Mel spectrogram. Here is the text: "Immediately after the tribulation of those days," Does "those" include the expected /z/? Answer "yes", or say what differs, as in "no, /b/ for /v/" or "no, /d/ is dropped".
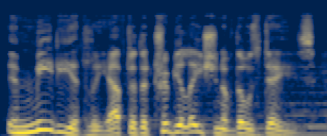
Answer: yes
